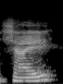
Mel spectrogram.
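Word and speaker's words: شيء: Syai' itu bihadzfil hamzah dengan dibuang hamzah. Syai'. Sudah ya. Syai'.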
